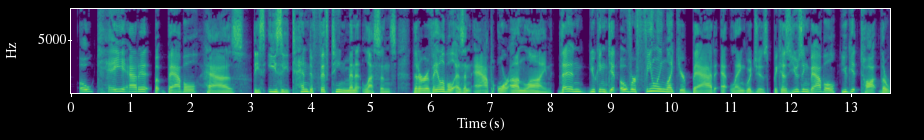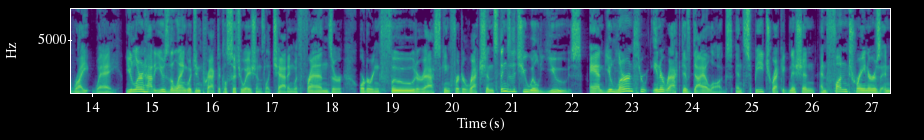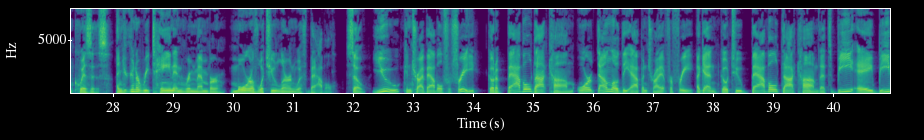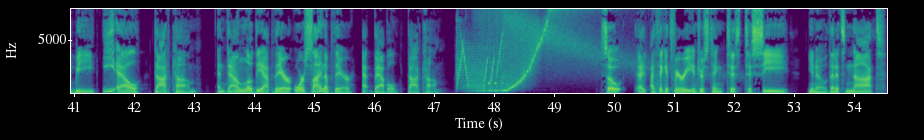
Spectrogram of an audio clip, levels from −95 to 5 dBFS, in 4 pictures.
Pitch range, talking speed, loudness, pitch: 120-170 Hz, 165 wpm, -16 LUFS, 140 Hz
